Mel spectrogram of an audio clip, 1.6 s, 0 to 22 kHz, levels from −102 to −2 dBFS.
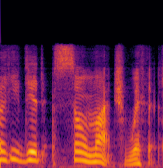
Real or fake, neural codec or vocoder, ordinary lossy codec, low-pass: fake; codec, 24 kHz, 1 kbps, SNAC; Opus, 64 kbps; 7.2 kHz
